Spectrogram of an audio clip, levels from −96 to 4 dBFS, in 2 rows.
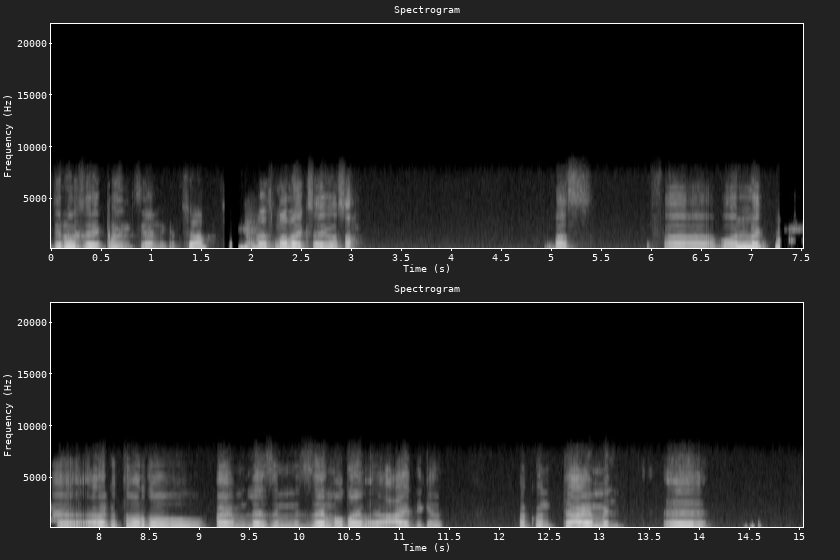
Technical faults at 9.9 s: none

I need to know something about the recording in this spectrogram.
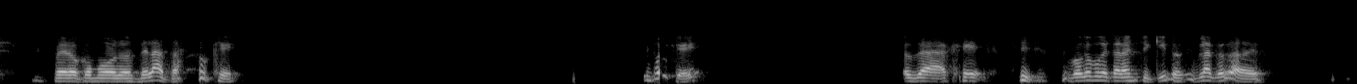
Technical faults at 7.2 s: AMR narrowband mobile codec

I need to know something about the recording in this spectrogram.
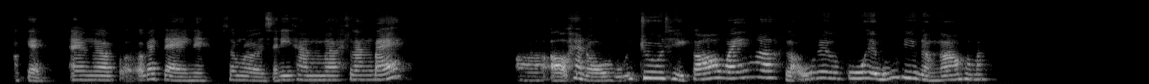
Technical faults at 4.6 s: unreliable data bit

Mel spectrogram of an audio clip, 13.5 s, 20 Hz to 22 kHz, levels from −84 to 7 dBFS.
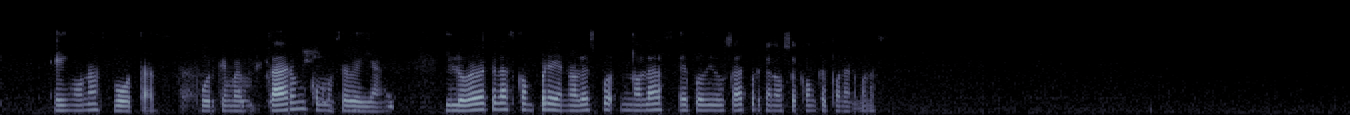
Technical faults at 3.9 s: echo leak

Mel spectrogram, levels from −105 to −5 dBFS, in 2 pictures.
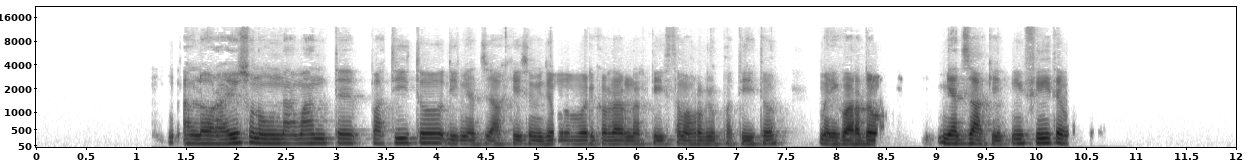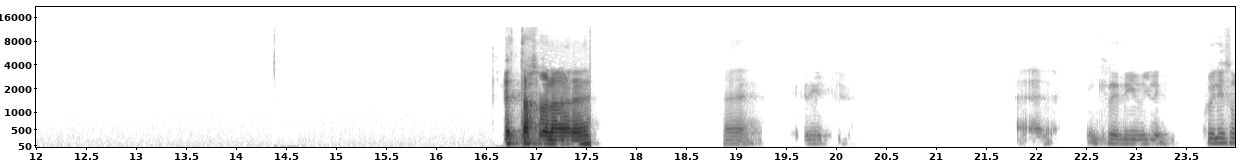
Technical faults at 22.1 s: one channel inverted

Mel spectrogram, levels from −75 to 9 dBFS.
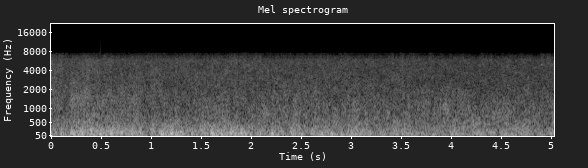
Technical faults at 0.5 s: none

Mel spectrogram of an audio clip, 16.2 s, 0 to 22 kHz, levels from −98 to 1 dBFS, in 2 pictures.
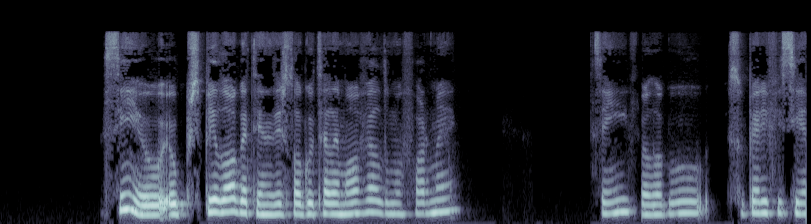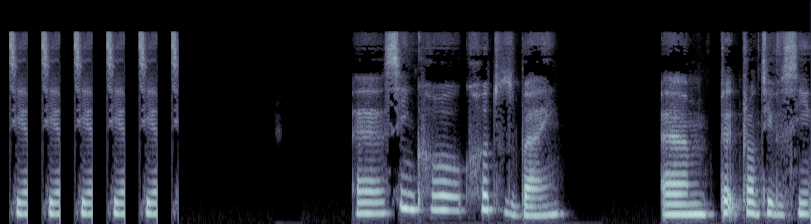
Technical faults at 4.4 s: none

